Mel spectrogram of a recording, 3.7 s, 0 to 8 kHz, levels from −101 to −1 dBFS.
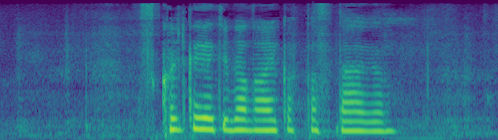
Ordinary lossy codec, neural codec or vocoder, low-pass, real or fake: AAC, 32 kbps; autoencoder, 48 kHz, 32 numbers a frame, DAC-VAE, trained on Japanese speech; 7.2 kHz; fake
